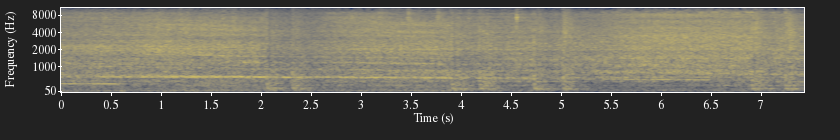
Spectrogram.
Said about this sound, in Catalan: I avui, divendres 23 de gener, els trens han tornat a circular. I poc ens imaginàvem que aquest so ens semblaria música celestial.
